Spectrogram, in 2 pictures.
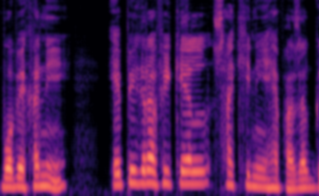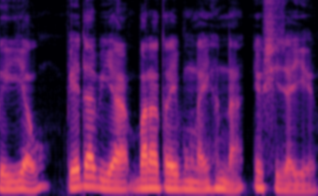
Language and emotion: Bodo, neutral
